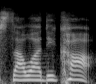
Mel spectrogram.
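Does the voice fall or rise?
falls. The voice falls, sounding masculine.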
